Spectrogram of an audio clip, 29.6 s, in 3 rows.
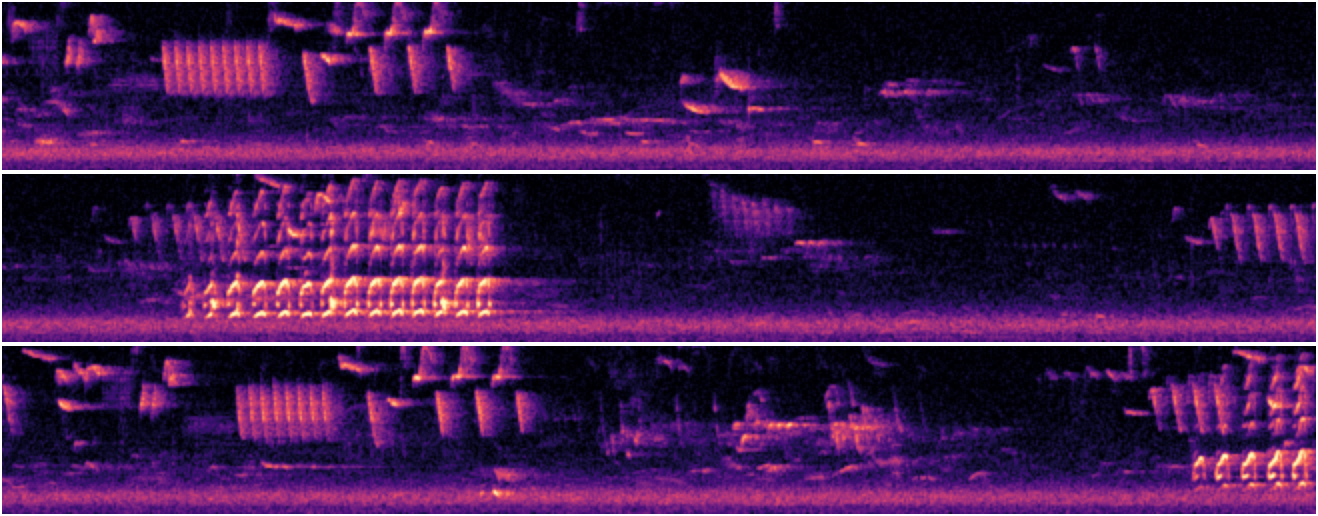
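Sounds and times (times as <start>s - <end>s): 
European green woodpecker Picus viridis laughing calls: 11.2s - 13.8s, 28.7s - 29.5s.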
